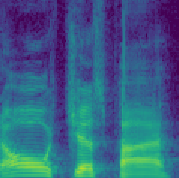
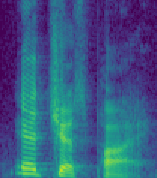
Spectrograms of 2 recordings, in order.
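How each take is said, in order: First: Slow, drawn-out Southern drawl on "just pie"; lightly imitating a Southern accent, stretched slow; mock Southern accent. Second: Said in the usual way. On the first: Imitating how Southerners said just pie, mock Southern accent. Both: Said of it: "Southern accent".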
